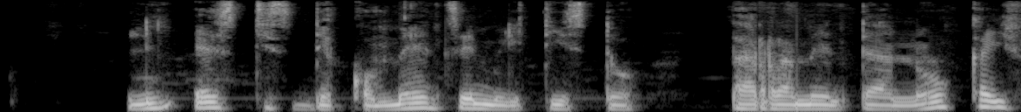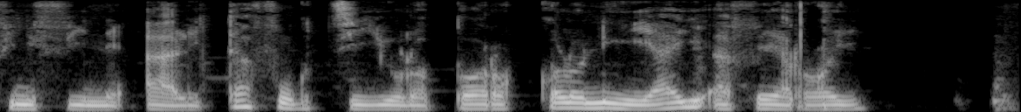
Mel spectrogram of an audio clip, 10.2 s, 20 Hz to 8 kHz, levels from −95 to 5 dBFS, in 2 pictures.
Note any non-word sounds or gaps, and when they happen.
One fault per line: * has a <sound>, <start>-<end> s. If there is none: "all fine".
all fine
